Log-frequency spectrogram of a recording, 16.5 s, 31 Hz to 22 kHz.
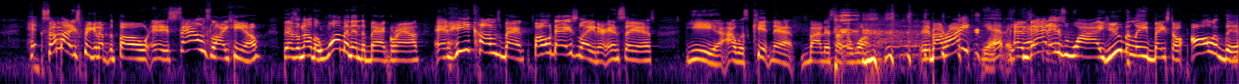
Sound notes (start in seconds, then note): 11.1 chuckles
